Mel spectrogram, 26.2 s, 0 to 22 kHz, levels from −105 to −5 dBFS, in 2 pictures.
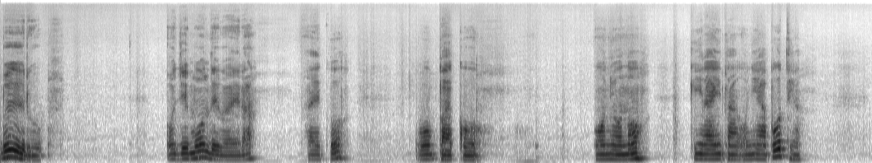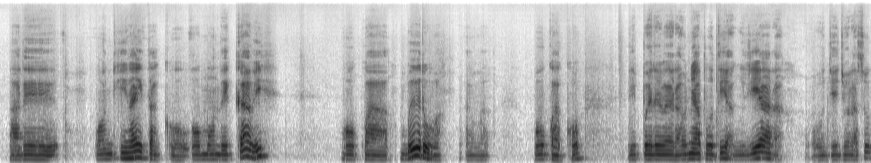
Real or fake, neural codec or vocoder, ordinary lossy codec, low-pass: fake; vocoder, 48 kHz, 128 mel bands, Vocos; none; 19.8 kHz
